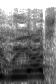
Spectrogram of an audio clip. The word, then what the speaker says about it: griot: think the one that Griots. Griot. I heard it's Griots. No, it's Griots. But the T is silent.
